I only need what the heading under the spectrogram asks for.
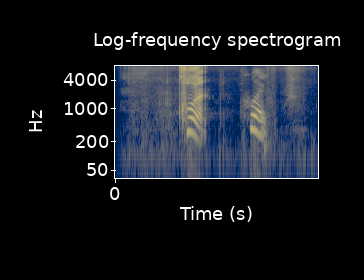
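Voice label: "kun4", Mandarin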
